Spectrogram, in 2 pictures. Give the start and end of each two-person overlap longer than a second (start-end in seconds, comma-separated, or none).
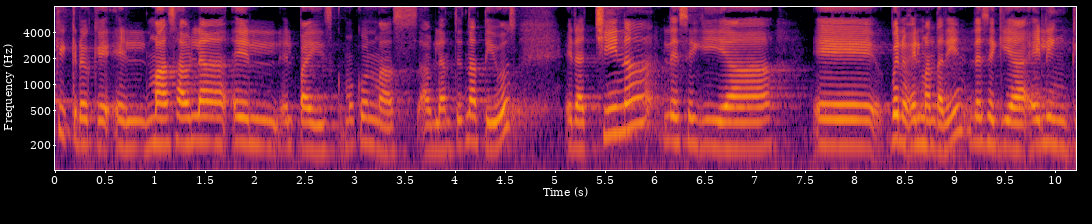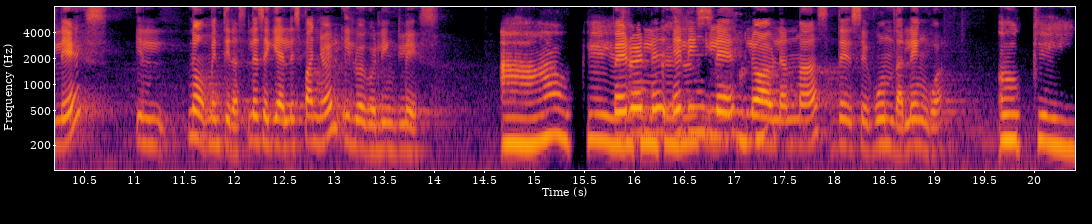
15.8-17.4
